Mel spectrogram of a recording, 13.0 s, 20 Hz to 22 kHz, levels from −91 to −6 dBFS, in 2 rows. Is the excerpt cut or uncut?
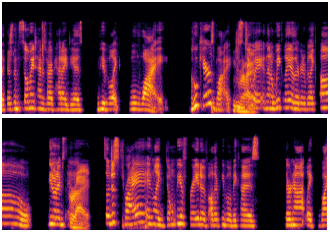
uncut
